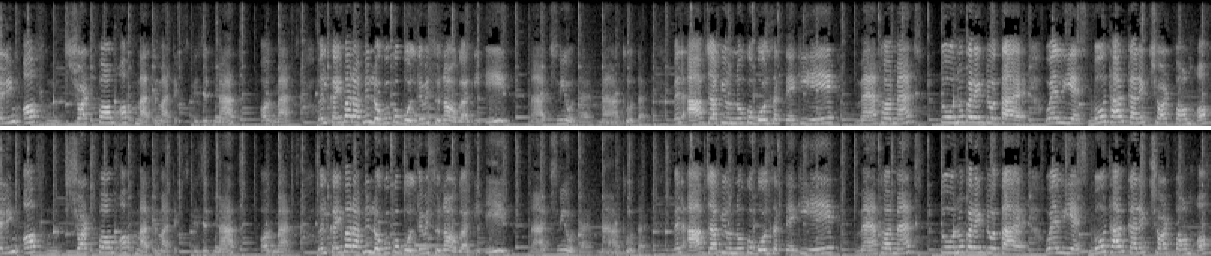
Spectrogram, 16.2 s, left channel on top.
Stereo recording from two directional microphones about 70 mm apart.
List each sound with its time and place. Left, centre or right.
0.9 s a woman's voice: left
9.0 s a woman's voice: left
